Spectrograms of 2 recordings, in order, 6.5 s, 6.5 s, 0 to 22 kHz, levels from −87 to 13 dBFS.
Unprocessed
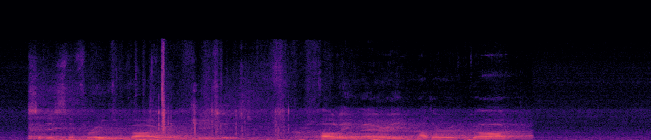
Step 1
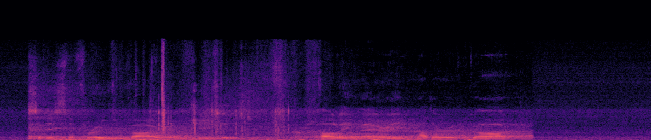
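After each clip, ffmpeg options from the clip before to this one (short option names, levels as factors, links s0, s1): -filter_complex "[0:a]equalizer=f=810:t=o:w=0.4:g=-3.5,asplit=2[s0][s1];[s1]acompressor=threshold=0.0178:ratio=6,volume=0.891[s2];[s0][s2]amix=inputs=2:normalize=0,volume=0.841"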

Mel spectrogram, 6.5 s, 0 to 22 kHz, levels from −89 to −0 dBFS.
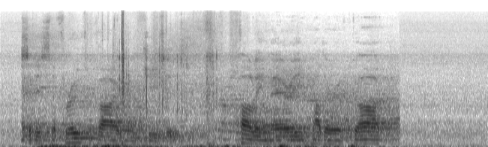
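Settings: -af "equalizer=f=2900:t=o:w=0.65:g=-3,volume=2.11"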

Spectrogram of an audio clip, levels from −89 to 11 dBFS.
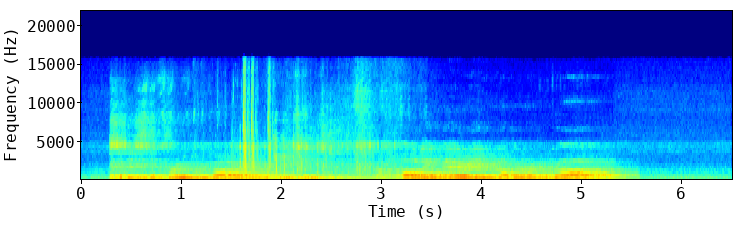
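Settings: -filter_complex "[0:a]asplit=2[s0][s1];[s1]adelay=41,volume=0.224[s2];[s0][s2]amix=inputs=2:normalize=0,asplit=2[s3][s4];[s4]aecho=0:1:80|247:0.562|0.422[s5];[s3][s5]amix=inputs=2:normalize=0"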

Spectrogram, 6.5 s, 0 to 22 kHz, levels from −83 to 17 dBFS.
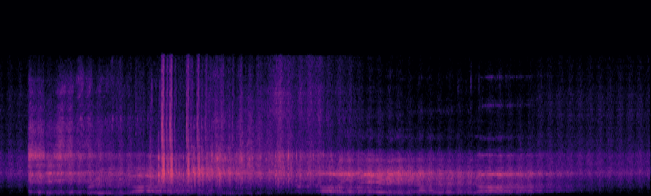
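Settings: -filter_complex "[0:a]highpass=f=2600:t=q:w=5.1,asplit=4[s0][s1][s2][s3];[s1]adelay=351,afreqshift=62,volume=0.316[s4];[s2]adelay=702,afreqshift=124,volume=0.0977[s5];[s3]adelay=1053,afreqshift=186,volume=0.0305[s6];[s0][s4][s5][s6]amix=inputs=4:normalize=0,tremolo=f=10:d=0.42,volume=0.668"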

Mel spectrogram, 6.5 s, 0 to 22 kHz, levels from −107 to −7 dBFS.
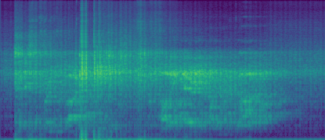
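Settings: -filter_complex "[0:a]aeval=exprs='0.447*(cos(1*acos(clip(val(0)/0.447,-1,1)))-cos(1*PI/2))+0.0224*(cos(2*acos(clip(val(0)/0.447,-1,1)))-cos(2*PI/2))':c=same,acrossover=split=480|2400|6600[s0][s1][s2][s3];[s3]aeval=exprs='max(val(0),0)':c=same[s4];[s0][s1][s2][s4]amix=inputs=4:normalize=0,afftfilt=real='hypot(re,im)*cos(PI*b)':imag='0':win_size=2048:overlap=0.75,volume=1.19"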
